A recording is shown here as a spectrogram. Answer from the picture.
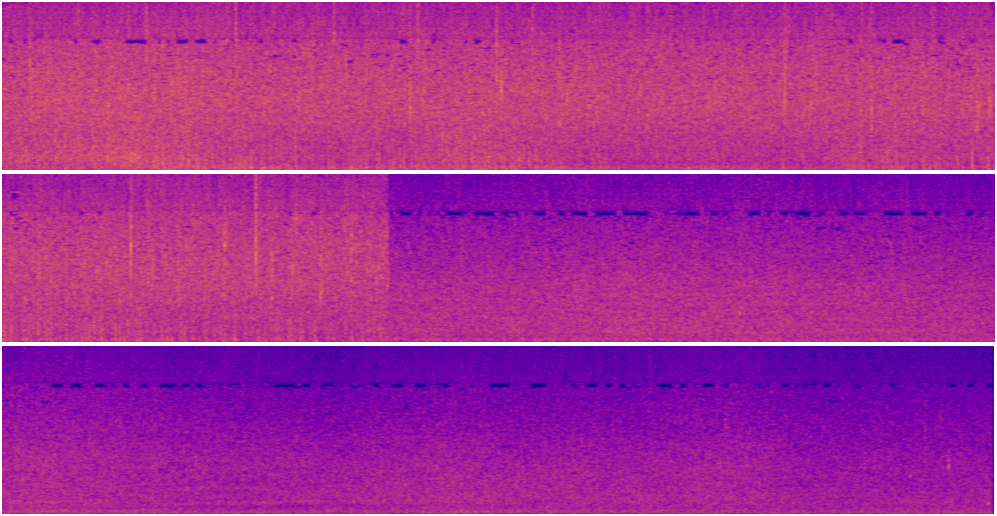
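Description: Heavy rain pouring onto a flooded street, a dense, even hiss of water. About halfway through, the sound changes to a softer, duller rush of floodwater running across the road.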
